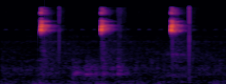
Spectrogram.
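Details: A nesting female Northern Cardinal, sitting on eggs outside a window, gives three sharp, high, metallic chips spaced about a second apart, over a quiet indoor background.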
